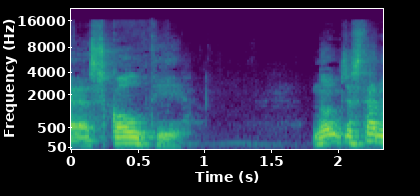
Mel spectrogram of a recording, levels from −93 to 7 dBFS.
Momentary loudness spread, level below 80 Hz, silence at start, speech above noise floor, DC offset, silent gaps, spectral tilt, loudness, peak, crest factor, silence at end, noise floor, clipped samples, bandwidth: 11 LU; -52 dBFS; 0 s; 44 dB; under 0.1%; none; -5 dB/octave; -17 LUFS; -2 dBFS; 16 dB; 0 s; -60 dBFS; under 0.1%; 16.5 kHz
